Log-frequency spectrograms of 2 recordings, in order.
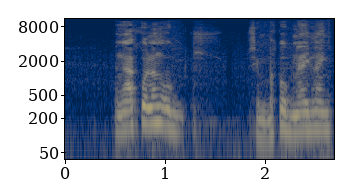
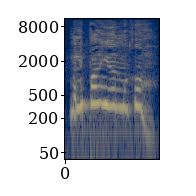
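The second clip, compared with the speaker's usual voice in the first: much higher, louder protest; angry outburst; 14 semitones higher, 7 dB louder than usual. Acted. Dodoy snapping back at Chris, much higher. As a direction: defend yourself hotly. Couple quarrel about drinking.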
